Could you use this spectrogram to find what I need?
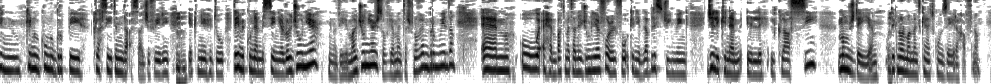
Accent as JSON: {"language": "Maltese", "town": "Nadur", "region": "Gozo", "country": "Malta", "tie": "born or raised there", "said": "Jien minn Nadur u skola ġifieri primarja dejjem minn Nadur mort."}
